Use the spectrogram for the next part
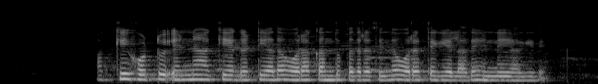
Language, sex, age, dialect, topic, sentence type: Kannada, female, 51-55, Central, agriculture, statement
